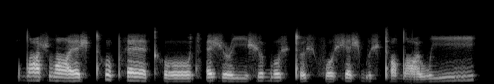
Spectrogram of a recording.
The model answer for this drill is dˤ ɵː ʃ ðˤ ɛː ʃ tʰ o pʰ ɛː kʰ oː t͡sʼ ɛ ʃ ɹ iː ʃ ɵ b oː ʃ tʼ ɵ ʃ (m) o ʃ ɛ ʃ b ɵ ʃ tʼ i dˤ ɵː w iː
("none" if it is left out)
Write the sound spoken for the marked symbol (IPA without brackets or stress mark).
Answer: f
